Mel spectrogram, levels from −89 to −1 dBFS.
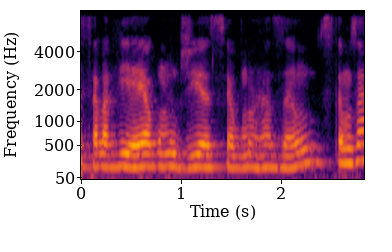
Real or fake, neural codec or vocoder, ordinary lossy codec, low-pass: real; none; none; 7.2 kHz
